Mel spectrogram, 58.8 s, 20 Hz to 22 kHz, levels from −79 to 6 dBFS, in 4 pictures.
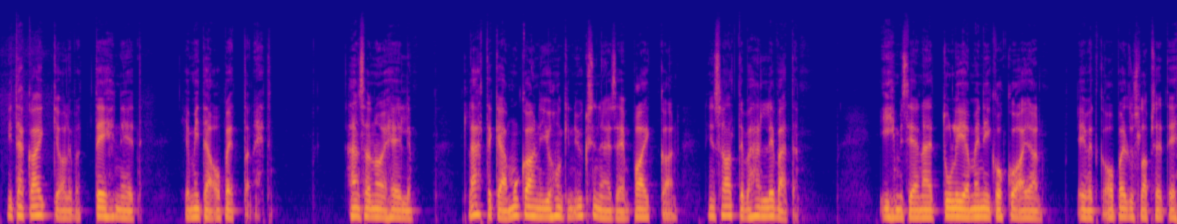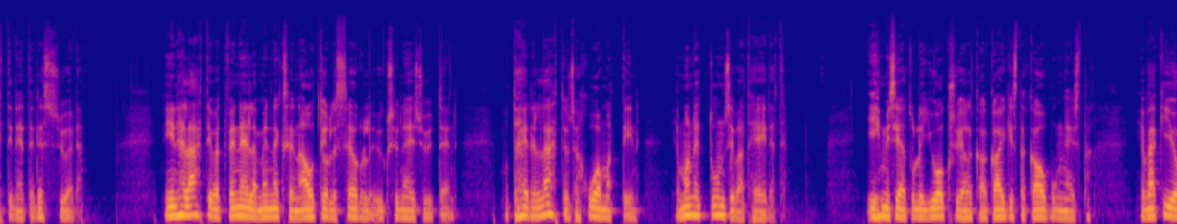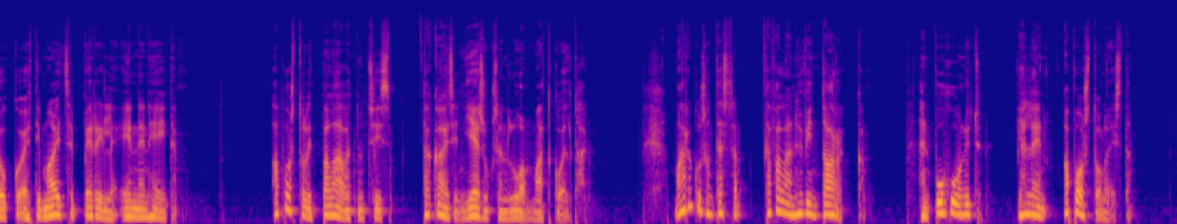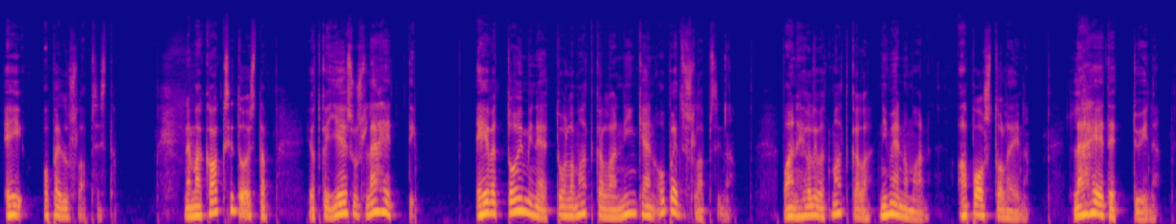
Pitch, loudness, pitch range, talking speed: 110 Hz, -17 LUFS, 100-125 Hz, 100 wpm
